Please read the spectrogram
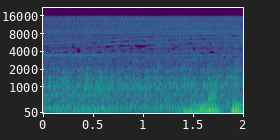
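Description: Benchtop mini lathe running steadily, its chuck spinning with no cut being made, giving an even motor hum.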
